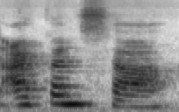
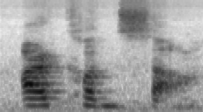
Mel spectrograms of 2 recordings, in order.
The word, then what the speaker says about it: Arkansas: a little Little Rock Arkansas some people say Arkansas know there's Arkansas I come side there is but the ended there's a letter s so they make it silent yes there's a lot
